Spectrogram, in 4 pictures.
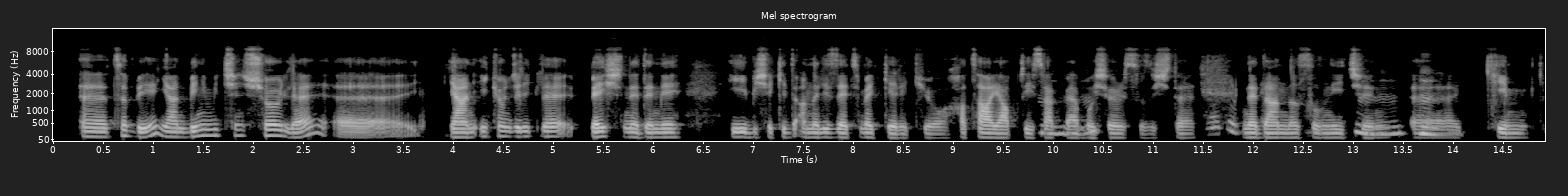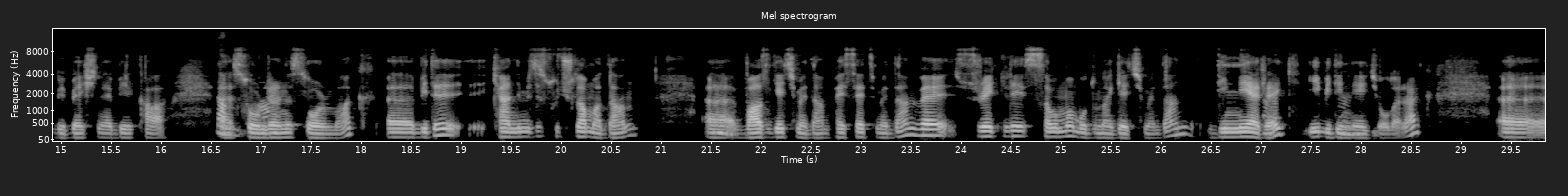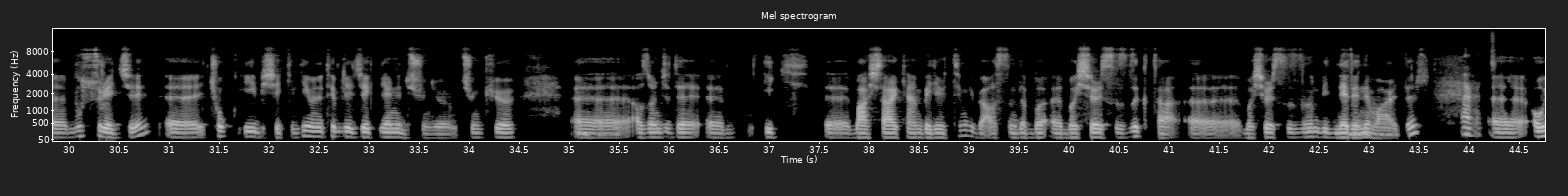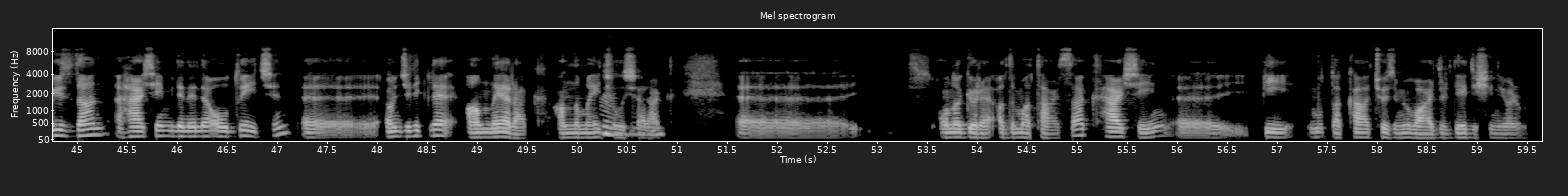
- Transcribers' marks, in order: other noise; other background noise
- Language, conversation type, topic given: Turkish, podcast, Başarısızlıkla karşılaştığında ne yaparsın?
